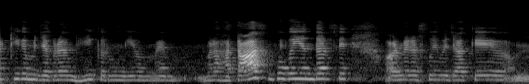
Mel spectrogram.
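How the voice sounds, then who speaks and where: Bright-voiced woman preaching a sermon. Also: medium pitch, a little hiss or hum, rough recording. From India. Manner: emotional preaching with rising emphatic bursts.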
